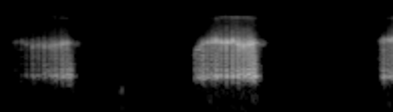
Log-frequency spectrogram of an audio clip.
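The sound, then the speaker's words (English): Loud, rasping frog croaks ring out through the woods in winter in about three long bursts separated by pauses, each call a buzzy, pulsing rattle that carries clearly with no voices present. “a frog.”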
